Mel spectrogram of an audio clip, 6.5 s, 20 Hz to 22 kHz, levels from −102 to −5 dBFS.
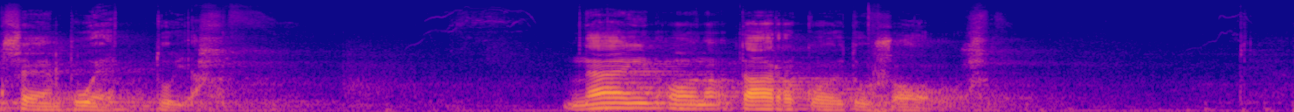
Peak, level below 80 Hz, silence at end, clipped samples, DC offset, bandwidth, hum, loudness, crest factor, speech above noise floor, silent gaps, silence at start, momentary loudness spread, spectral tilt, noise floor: -18 dBFS; -66 dBFS; 1.45 s; under 0.1%; under 0.1%; 16 kHz; none; -35 LUFS; 20 dB; 32 dB; none; 0 s; 20 LU; -6.5 dB/octave; -67 dBFS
